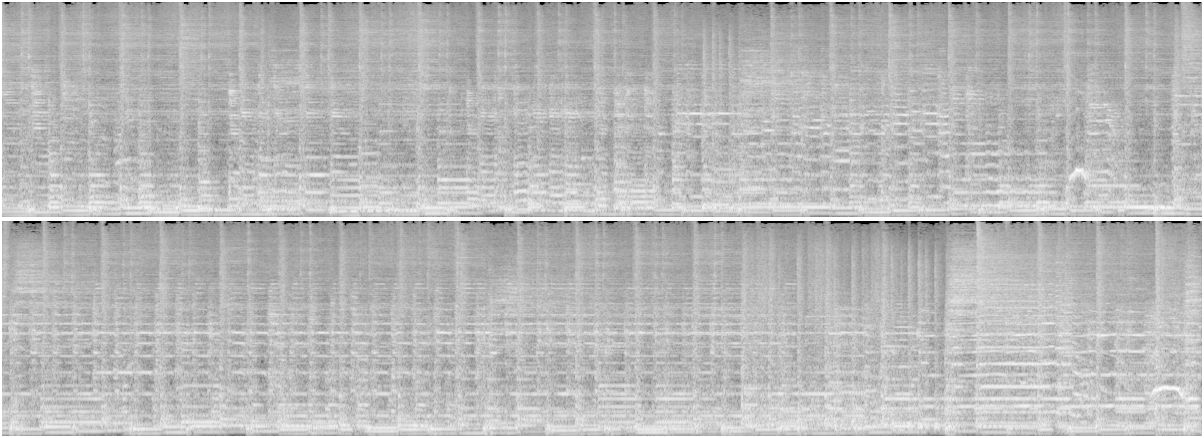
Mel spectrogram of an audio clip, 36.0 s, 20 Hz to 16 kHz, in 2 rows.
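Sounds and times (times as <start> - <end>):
electric guitar: 0.0 - 36.0
live blues band: 0.0 - 36.0.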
